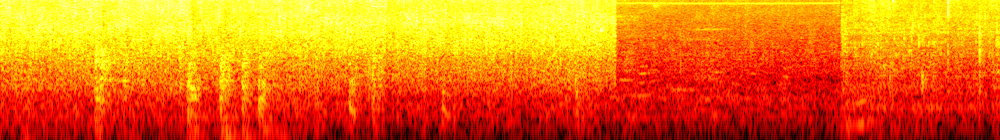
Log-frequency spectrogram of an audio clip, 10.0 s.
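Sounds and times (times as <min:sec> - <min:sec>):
stir-fry sizzling in a wok: 0:00.0 - 0:06.2, 0:08.4 - 0:10.0.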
